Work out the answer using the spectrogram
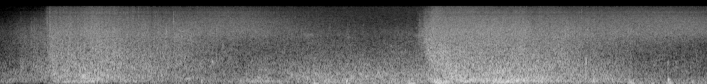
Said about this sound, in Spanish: Bueno, pues vamos a arrancar, como siempre, haciéndote escuchar el sonido del mar Mediterráneo que nos baña. Así suena hoy el agua del mar, el agua de la playa de Salobreña.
